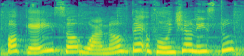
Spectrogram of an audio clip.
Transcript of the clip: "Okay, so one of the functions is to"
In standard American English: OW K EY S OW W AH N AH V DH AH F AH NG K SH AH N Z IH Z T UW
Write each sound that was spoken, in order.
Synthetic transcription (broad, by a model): OW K EY S OW W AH N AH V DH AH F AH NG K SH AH N IH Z T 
